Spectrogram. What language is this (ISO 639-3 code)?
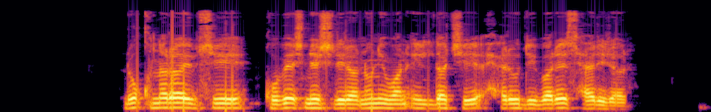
dar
